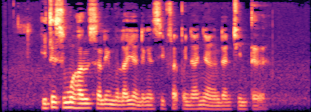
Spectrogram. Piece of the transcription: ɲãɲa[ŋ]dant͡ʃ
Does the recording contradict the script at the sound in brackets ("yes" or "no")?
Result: no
